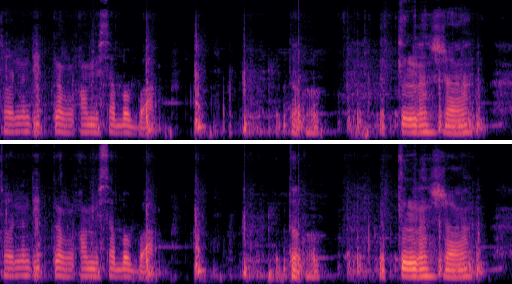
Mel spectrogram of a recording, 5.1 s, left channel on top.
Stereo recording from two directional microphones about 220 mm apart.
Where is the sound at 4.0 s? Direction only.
15° right (ahead or behind).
